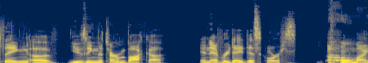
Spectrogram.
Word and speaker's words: Baka: No, the true tech would be if she just literally went, Baka! That's how you pronounce it.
